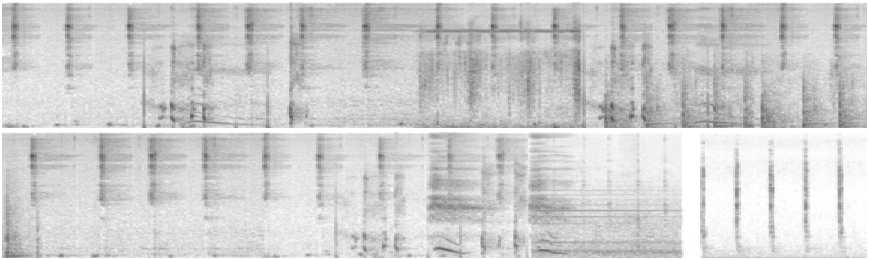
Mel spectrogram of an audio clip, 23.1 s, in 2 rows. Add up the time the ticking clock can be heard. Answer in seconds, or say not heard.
23 s.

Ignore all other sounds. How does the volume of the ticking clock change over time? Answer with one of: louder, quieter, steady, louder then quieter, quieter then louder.
quieter.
